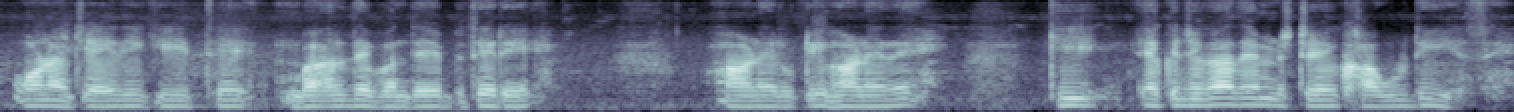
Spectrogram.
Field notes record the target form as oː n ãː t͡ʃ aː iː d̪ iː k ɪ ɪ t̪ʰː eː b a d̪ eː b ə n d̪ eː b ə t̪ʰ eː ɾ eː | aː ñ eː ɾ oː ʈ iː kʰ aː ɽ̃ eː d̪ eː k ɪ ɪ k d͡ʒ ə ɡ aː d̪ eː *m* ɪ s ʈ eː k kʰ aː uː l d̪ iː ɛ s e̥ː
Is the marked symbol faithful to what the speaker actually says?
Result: yes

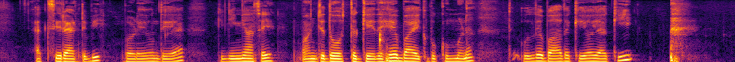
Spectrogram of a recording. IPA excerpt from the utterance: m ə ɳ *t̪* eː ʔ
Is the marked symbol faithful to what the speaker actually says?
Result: yes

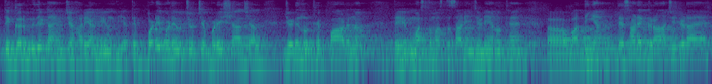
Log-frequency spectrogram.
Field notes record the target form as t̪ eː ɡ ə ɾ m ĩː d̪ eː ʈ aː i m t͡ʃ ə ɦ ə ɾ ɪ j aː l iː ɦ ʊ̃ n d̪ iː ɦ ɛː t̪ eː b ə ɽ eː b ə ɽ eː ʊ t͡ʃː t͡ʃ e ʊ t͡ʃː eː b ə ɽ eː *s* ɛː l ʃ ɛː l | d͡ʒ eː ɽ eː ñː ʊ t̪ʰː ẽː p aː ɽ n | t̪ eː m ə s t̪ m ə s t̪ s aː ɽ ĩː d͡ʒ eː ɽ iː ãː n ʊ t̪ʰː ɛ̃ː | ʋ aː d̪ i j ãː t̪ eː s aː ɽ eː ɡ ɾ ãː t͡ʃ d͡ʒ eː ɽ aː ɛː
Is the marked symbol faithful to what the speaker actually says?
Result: no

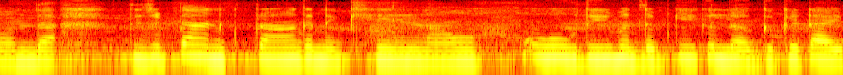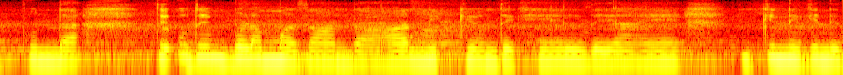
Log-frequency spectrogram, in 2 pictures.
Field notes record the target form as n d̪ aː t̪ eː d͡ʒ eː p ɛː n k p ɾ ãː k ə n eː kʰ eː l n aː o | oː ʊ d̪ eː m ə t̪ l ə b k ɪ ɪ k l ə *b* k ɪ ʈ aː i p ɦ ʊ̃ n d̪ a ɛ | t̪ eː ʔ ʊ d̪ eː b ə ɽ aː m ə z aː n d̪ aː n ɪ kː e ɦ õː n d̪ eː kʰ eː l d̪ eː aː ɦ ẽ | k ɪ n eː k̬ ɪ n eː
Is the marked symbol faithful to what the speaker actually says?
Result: no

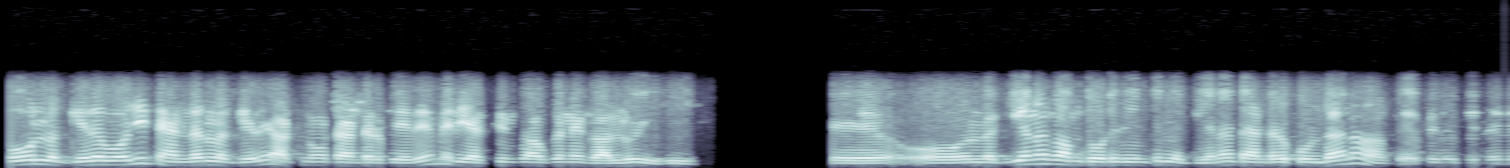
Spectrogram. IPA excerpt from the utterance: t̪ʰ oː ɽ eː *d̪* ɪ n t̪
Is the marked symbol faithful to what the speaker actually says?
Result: yes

